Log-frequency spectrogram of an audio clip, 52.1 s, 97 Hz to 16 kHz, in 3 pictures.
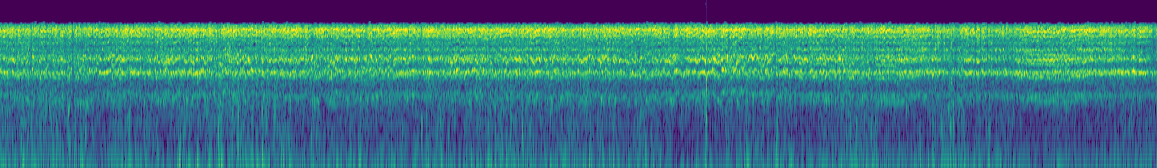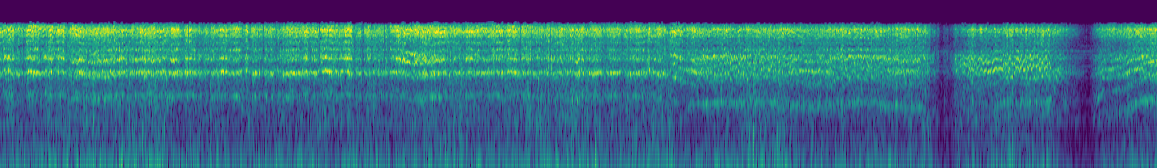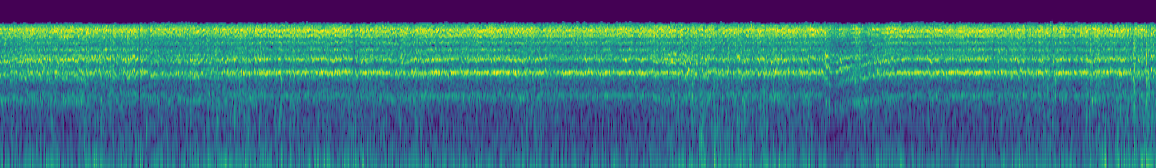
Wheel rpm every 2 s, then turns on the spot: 220, 230, 230, 230, 220, 230, 220, 230, 230, 230, 230, 230, 230, 220, 170, 130, 110, 160, 210, 220, 230, 230, 230, 210, 220, 240.
none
